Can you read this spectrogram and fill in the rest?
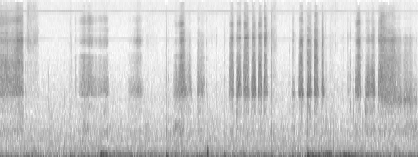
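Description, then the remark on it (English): A highlighter marker squeaks and scratches across a Bible page in a series of short, irregular strokes, each a bright, hissy swipe, with no talking. “But this is what it would sound like if I highlighted something on the Bible.”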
